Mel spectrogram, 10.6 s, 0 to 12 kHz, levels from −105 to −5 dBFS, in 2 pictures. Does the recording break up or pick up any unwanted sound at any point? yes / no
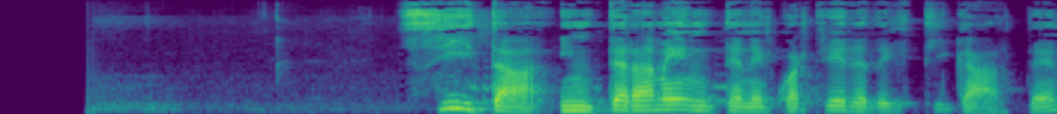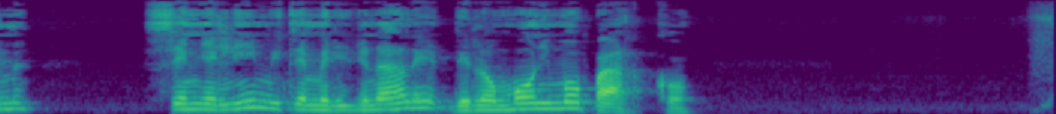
no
